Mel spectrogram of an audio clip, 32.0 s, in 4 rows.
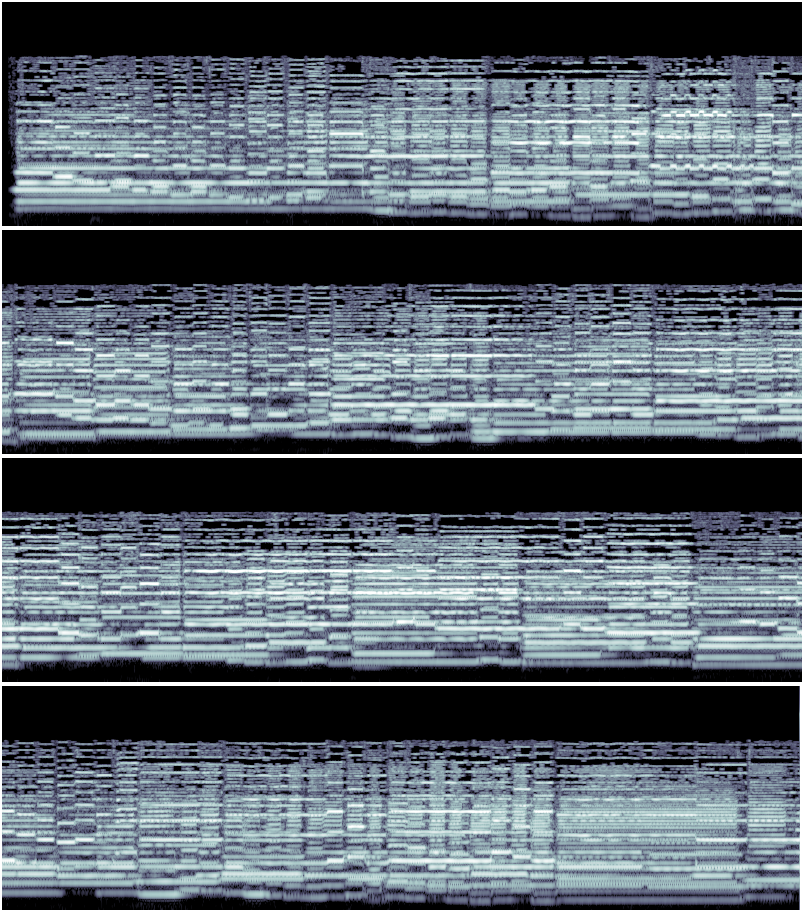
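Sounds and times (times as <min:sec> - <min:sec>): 
saxophone: 0:00.1 - 0:31.9.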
